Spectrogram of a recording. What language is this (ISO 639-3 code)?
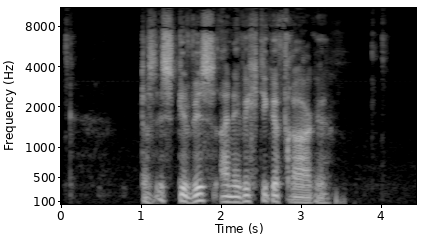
deu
